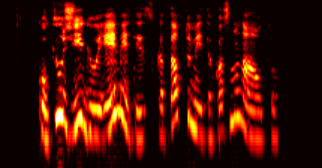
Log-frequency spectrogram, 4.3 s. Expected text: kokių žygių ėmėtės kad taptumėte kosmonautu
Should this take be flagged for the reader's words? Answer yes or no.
no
